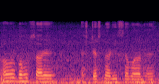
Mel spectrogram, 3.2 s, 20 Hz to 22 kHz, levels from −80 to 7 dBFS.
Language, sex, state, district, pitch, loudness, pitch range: Hindi, male, Gujarat, Valsad, 135 Hz, -17 LUFS, 105-150 Hz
